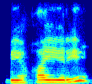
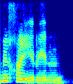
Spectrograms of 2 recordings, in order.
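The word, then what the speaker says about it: بِخَيْرٍ: ismi kholil kaifa haluka kaifauka kaifauka he walhamdulillah haluka anta bikhairi walhamdulillah. Nah, di situ ada tanwin, ada tanwin di huruf ro. Gimana cara baca tanwin? Bikhairi atau bikhairin? Bikhairin walhamdulillah.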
